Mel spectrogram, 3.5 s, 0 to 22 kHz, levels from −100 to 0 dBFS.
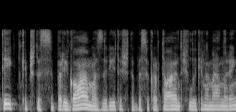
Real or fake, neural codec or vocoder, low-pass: fake; codec, 16 kHz, 16 kbps, FreqCodec, smaller model; 7.2 kHz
